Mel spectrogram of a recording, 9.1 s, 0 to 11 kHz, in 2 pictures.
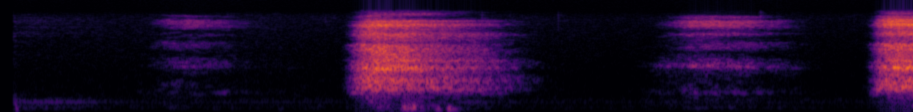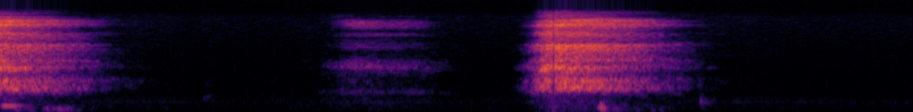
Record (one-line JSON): {"exhalation_length": "9.1 s", "exhalation_amplitude": 10086, "exhalation_signal_mean_std_ratio": 0.35, "survey_phase": "beta (2021-08-13 to 2022-03-07)", "age": "45-64", "gender": "Female", "wearing_mask": "No", "symptom_none": true, "smoker_status": "Never smoked", "respiratory_condition_asthma": false, "respiratory_condition_other": false, "recruitment_source": "REACT", "submission_delay": "31 days", "covid_test_result": "Negative", "covid_test_method": "RT-qPCR", "influenza_a_test_result": "Unknown/Void", "influenza_b_test_result": "Unknown/Void"}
